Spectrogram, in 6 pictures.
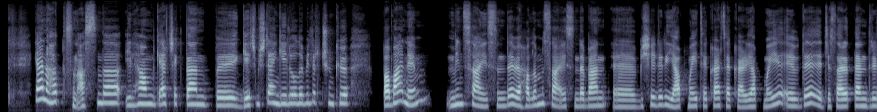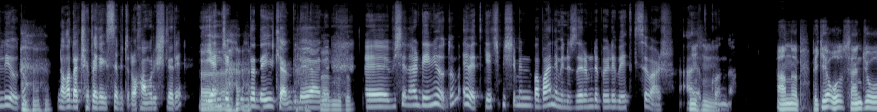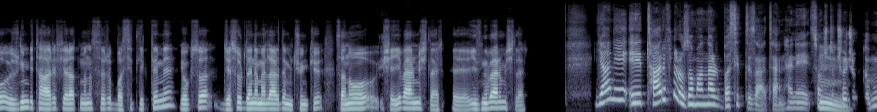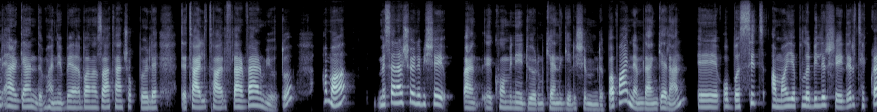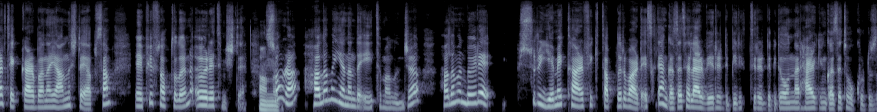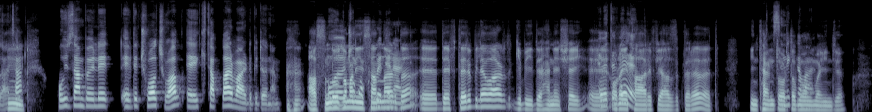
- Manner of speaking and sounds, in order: "babaannemin" said as "babaannemmin"; put-on voice: "Ne kadar çöpe de gitse bütün o hamur işleri"; chuckle; chuckle; other background noise; tapping
- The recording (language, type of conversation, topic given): Turkish, podcast, Kendi imzanı taşıyacak bir tarif yaratmaya nereden başlarsın?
